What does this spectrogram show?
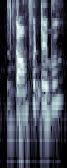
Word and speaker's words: comfortable: Comfortable. Comfortable. Yes. It is basically Make yourself comfortable, not comfortable. comfortable. Yes, comfortable. Mm-hmm. So you stress on Comfortable. COM.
